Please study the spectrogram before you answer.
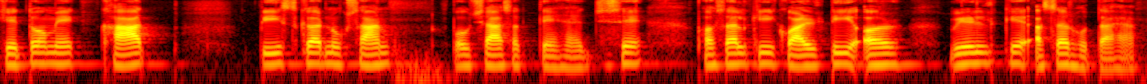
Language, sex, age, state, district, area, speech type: Hindi, male, 18-30, Uttar Pradesh, Varanasi, rural, spontaneous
